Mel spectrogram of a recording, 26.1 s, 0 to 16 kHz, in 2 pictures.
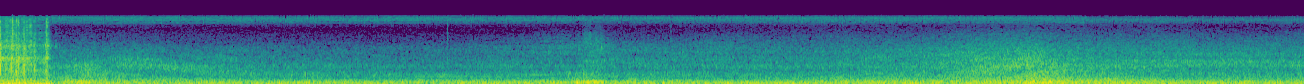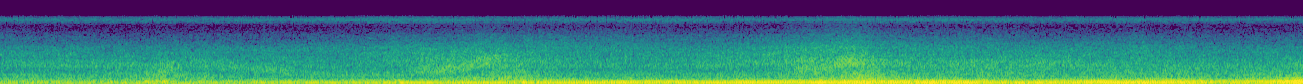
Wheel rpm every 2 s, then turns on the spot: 0, 0, 0, 0, 0, 0, 0, 0, 0, 0, 0, 0, 0.
none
